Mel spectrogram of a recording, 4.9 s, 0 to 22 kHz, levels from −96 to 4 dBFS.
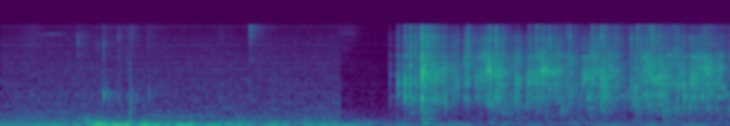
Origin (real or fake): fake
